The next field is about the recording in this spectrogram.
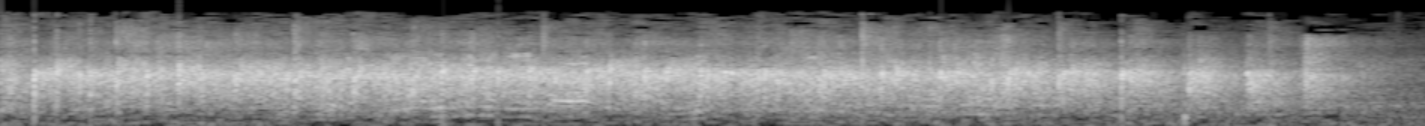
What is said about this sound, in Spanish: Así que un fuerte aplauso para la Asociación de Pintores Contraste.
